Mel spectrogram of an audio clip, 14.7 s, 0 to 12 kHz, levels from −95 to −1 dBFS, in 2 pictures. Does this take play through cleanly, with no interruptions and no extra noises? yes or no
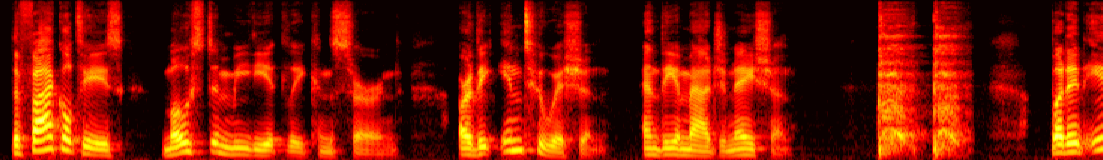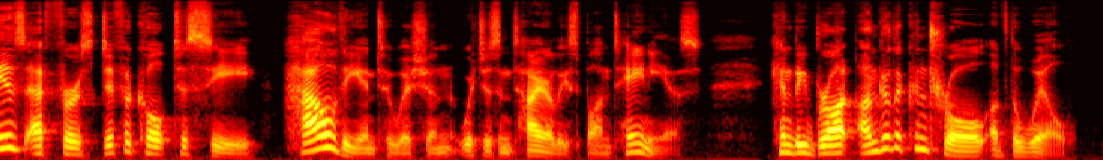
no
